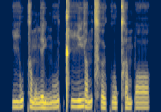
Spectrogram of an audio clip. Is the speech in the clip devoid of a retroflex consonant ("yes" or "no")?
yes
